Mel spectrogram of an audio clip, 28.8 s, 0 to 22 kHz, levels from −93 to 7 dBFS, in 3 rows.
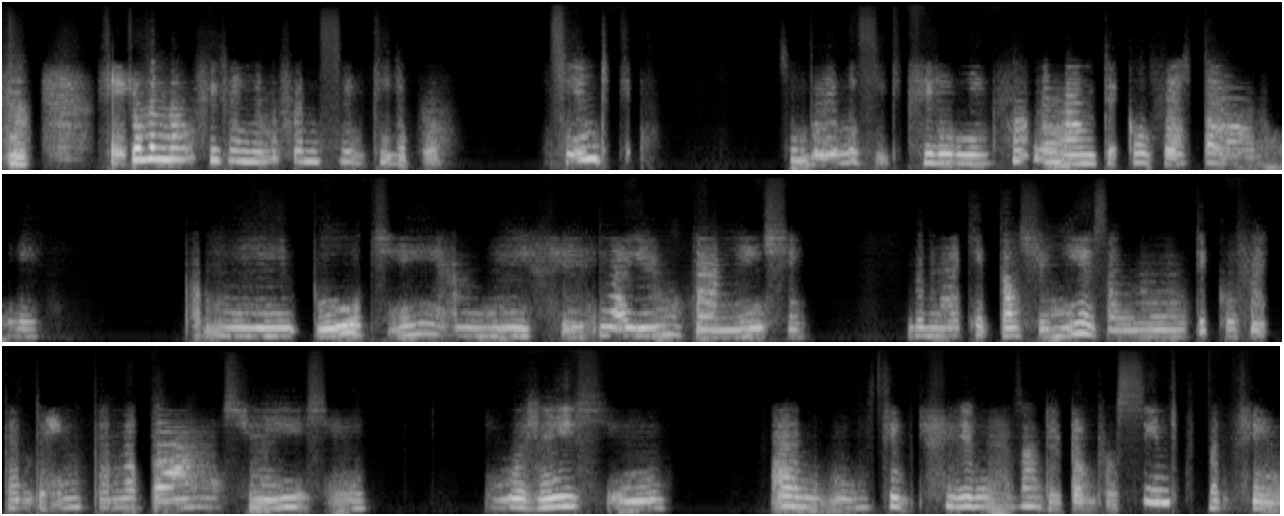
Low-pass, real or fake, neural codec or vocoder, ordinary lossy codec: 19.8 kHz; fake; codec, 44.1 kHz, 0.9 kbps, DAC; none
